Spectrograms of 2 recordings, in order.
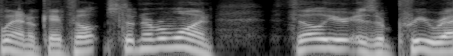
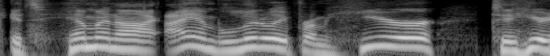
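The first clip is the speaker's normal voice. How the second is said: usual speaking voice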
